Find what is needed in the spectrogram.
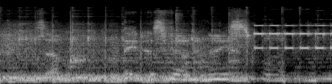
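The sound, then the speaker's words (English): A rapid run of short, shrill electronic alarm beeps from a snake detector, about four or five in quick succession, cuts in near the end after a stretch of busy, muffled voices and background noise. “That was the snake detector. Did you hear that?”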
